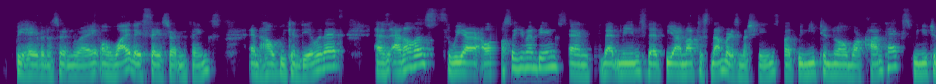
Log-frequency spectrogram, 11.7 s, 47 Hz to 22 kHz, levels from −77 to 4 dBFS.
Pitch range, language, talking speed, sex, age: 100-140 Hz, English, 230 wpm, male, 30-49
